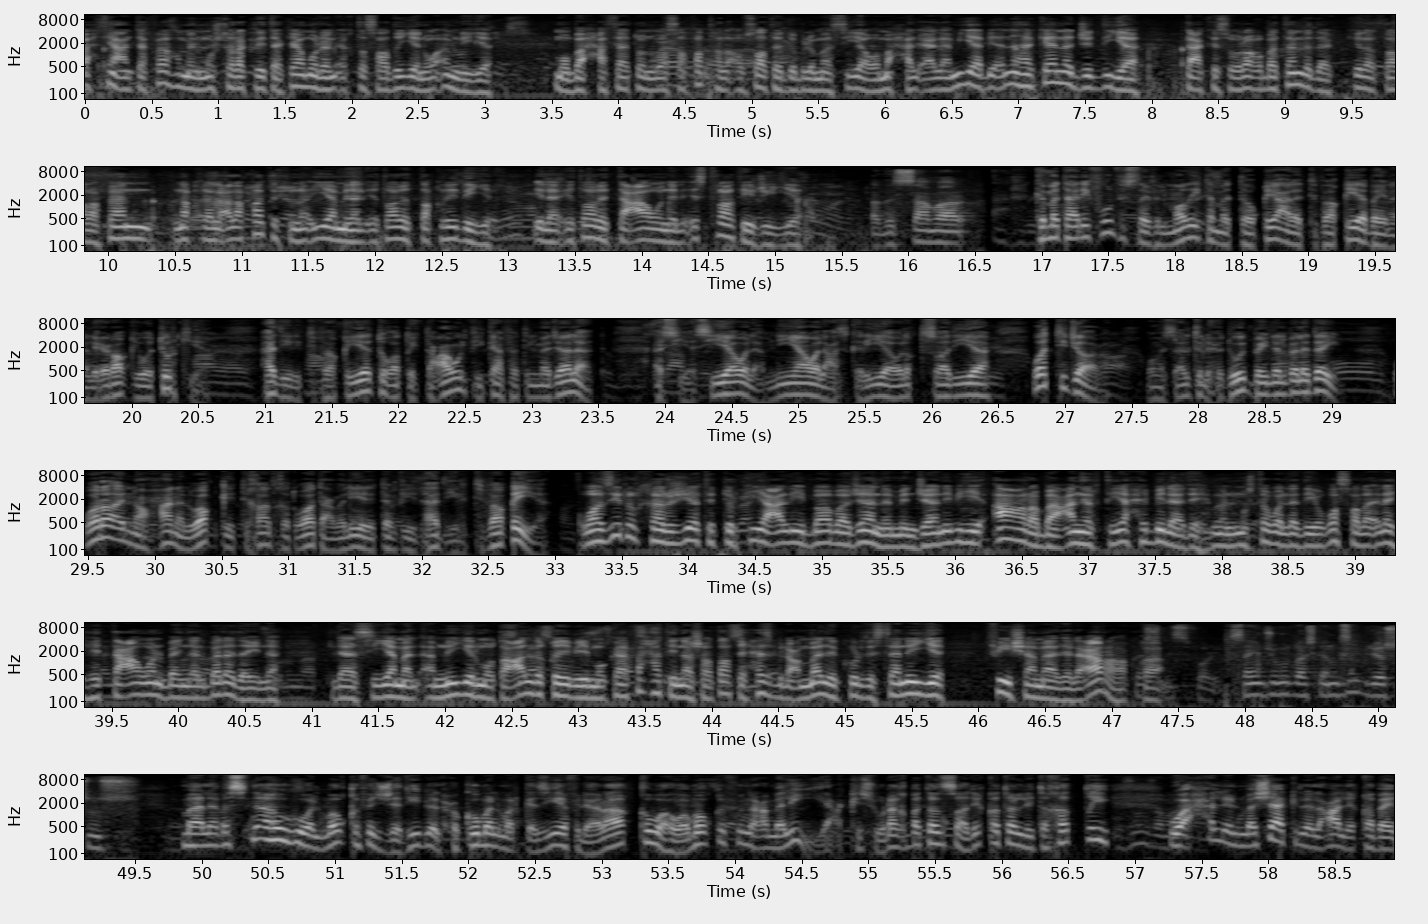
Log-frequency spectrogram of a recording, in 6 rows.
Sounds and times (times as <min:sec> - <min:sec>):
Speech: 0:00.0 - 0:58.9.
